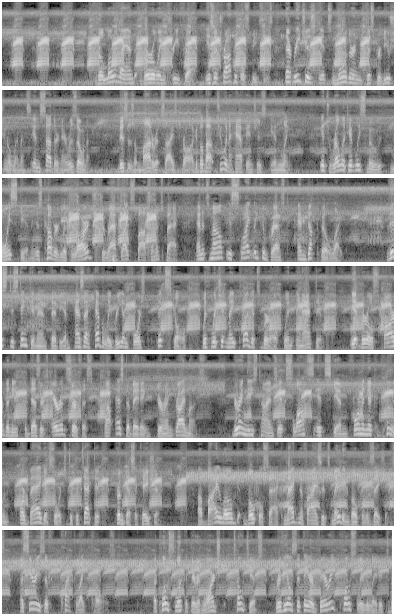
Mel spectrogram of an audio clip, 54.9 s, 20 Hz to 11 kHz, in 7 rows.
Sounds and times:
Croak: 0.0s - 54.8s.

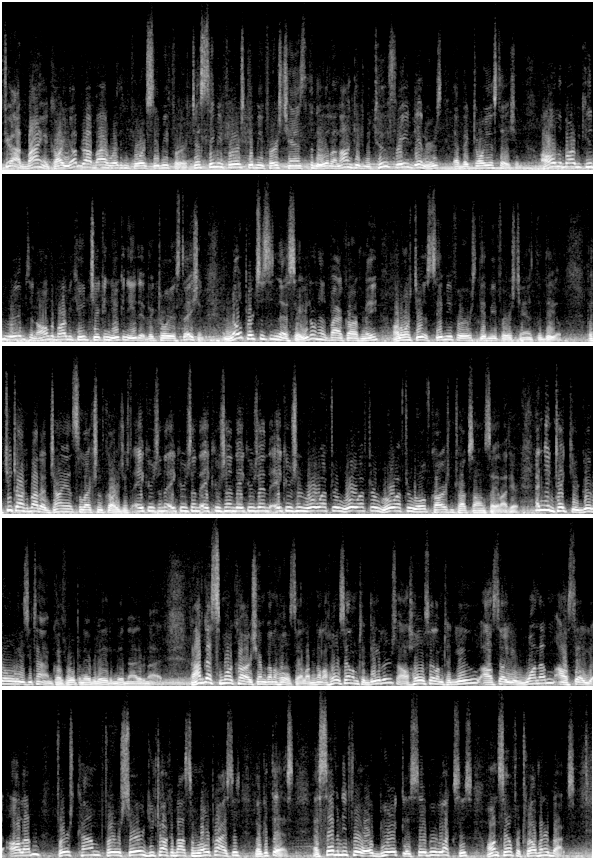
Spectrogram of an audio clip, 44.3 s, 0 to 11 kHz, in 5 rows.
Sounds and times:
Speech: 0.0s - 44.1s.

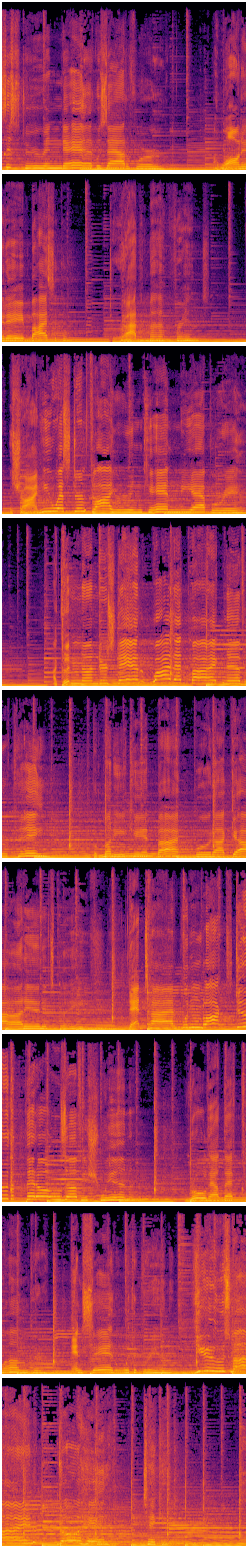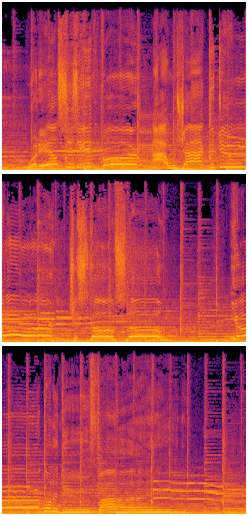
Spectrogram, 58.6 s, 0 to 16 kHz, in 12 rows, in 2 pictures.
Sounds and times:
Music: 0.0s - 58.5s.

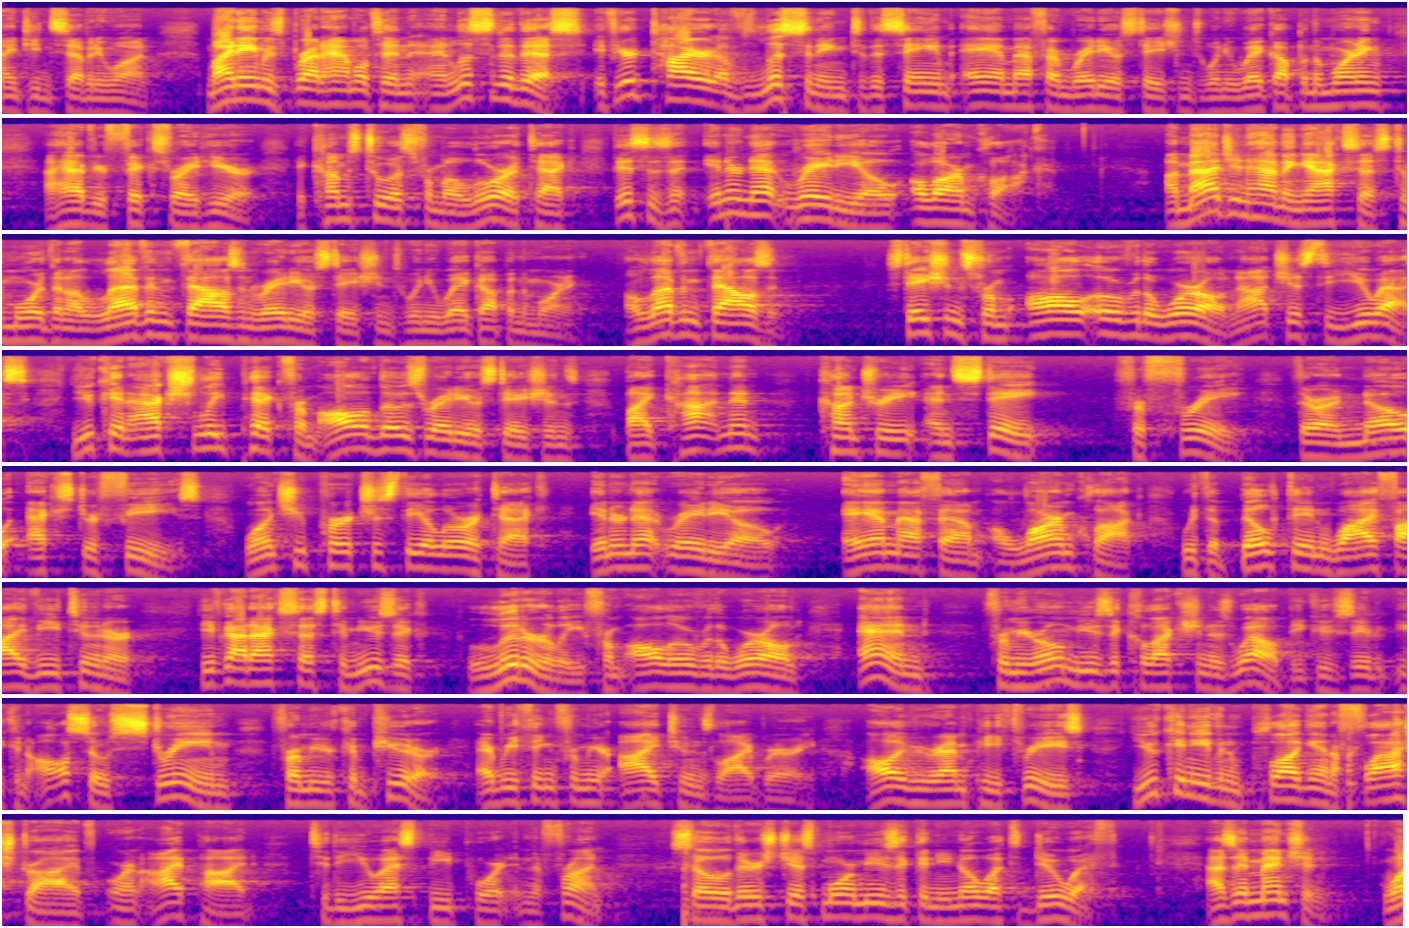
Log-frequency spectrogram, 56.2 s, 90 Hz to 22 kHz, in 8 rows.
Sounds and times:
Speech: 0.0s - 56.1s.

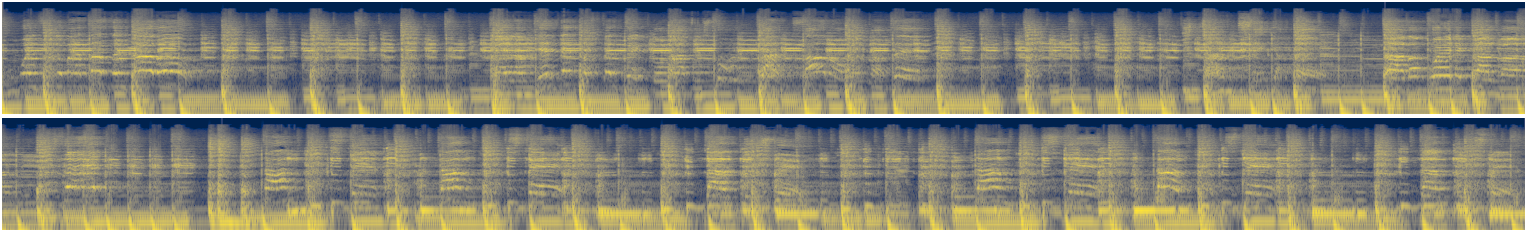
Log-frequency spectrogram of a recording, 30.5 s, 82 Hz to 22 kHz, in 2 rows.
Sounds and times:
Music: 0.0s - 30.4s.

